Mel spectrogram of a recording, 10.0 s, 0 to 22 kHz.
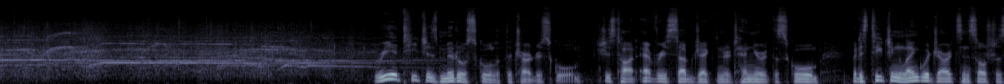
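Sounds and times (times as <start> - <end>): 
large school audience applauding: 0.0 - 4.6
cheers and high whistle-like shouts: 0.0 - 4.7
speech: 3.8 - 10.0.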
